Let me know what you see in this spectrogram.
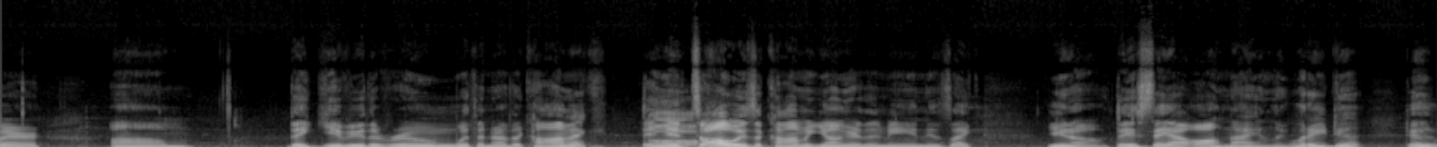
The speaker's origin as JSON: {"language": "English", "region": "New York", "country": "United States", "said": "we're from New York."}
